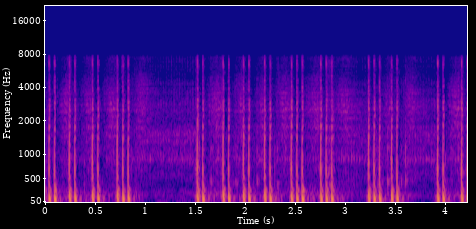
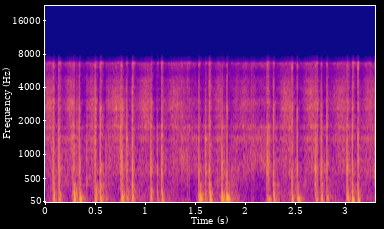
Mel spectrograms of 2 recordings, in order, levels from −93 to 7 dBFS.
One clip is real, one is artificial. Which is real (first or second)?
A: first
